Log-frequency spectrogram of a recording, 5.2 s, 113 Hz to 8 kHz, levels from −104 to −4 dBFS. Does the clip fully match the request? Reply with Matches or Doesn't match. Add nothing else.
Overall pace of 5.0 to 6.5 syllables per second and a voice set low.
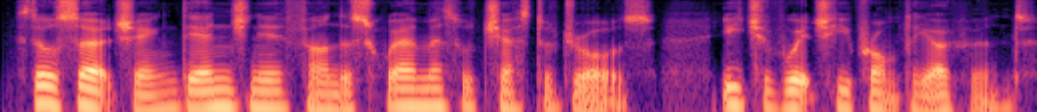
Matches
